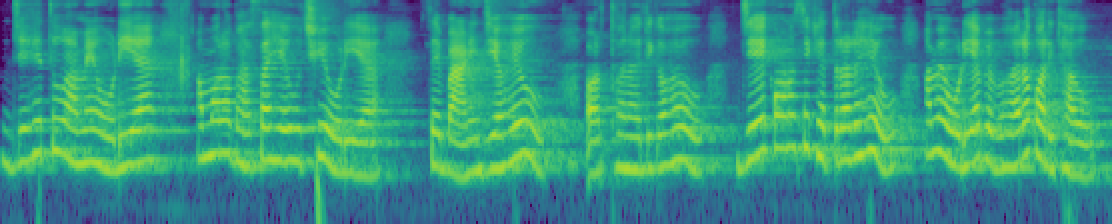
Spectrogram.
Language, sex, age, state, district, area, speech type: Odia, female, 30-45, Odisha, Jajpur, rural, spontaneous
